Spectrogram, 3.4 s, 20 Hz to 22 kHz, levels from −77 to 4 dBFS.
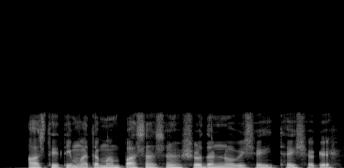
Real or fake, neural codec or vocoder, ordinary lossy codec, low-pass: real; none; none; 7.2 kHz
